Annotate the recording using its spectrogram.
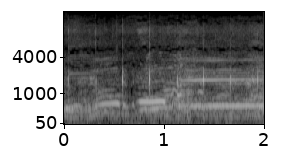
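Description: Several onlookers' voices overlapping, talking and calling out around an open-air football pitch.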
